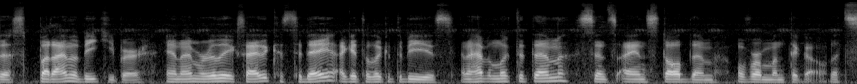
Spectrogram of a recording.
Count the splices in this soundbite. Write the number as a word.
zero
